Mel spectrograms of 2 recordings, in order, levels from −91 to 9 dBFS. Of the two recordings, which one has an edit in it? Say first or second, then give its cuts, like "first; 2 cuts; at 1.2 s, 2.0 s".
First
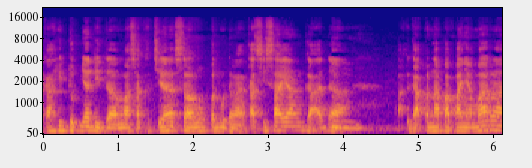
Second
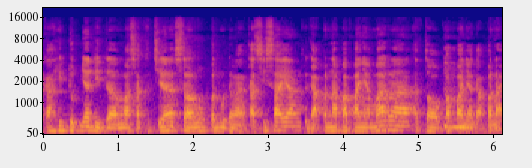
second; 1 cut; at 3.4 s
